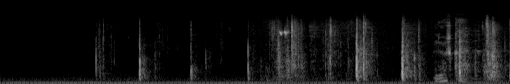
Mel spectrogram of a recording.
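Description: Footsteps cross a wooden floor indoors.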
